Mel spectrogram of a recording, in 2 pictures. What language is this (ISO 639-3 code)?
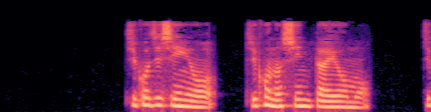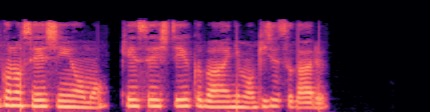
jpn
